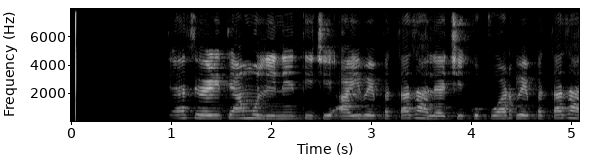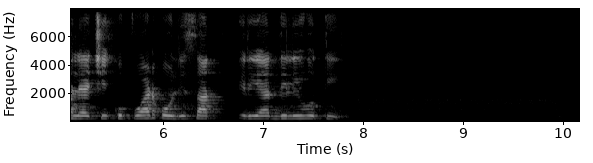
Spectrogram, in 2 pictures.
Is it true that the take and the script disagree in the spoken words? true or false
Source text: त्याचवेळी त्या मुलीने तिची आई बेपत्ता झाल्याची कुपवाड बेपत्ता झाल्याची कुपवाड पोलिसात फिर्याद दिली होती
false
